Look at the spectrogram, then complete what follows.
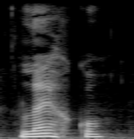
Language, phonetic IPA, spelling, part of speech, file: Ukrainian, [ˈɫɛɦkɔ], легко, adverb / adjective, Uk-легко.ogg
- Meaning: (adverb) 1. lightly 2. easily; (adjective) easy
